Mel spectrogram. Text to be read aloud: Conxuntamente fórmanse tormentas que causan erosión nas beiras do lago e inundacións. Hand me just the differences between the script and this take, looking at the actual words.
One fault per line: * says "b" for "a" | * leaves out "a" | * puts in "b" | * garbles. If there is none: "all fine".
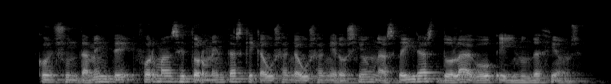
* puts in "causan"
